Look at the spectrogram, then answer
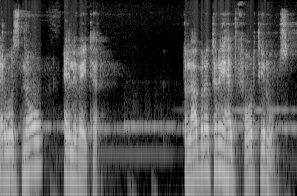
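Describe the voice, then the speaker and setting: A man with a medium-pitched voice talks over music playing in the background. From Estonia. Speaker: self-proclaimed time traveler. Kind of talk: interview testimony. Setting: undisclosed location.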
